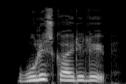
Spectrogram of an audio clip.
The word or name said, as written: rulleskøjteløb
